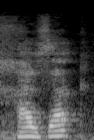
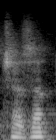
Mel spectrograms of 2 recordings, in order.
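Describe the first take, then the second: First: It begins with a rough throaty 'h' sound. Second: It begins with a 'ch' sound as in 'church'. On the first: The speaker calls it right. "Es hazak" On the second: The speaker calls it wrong. "Y no es chazak"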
